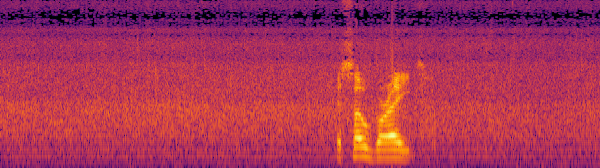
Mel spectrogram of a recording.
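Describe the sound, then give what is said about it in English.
Steady rain hisses evenly throughout, a soft continuous wash of falling water. About midway, a person speaks briefly over it. “Here comes the rain again.”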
